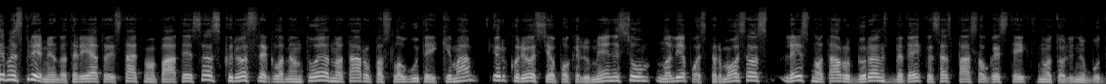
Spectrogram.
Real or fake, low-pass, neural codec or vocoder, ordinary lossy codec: real; 14.4 kHz; none; Opus, 16 kbps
